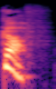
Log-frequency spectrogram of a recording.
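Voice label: "guff", British English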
